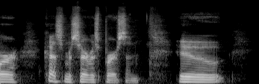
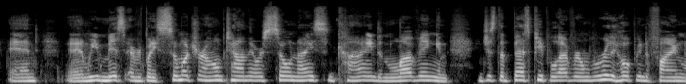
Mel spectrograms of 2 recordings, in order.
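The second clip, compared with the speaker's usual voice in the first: high, gushing excited couple; hammed-up happy enthusiasm, pitched way up; gushing newcomers; 6 semitones higher than usual. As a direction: gush away as delighted newcomers. Newcomers gushing, acted in parable.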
